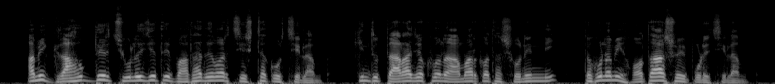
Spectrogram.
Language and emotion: Bengali, sad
